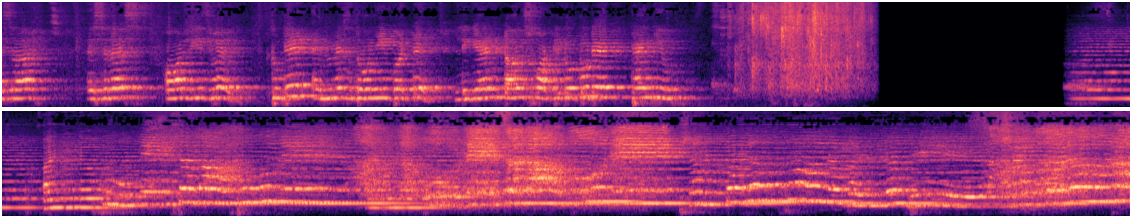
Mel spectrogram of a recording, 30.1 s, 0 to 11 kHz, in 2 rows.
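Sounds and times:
girls chanting into microphones: 0:16.9 - 0:25.0, 0:27.2 - 0:30.0.

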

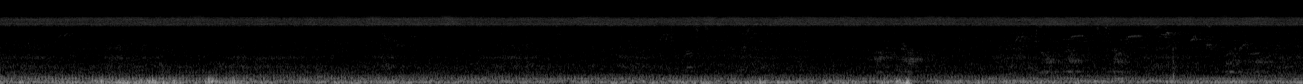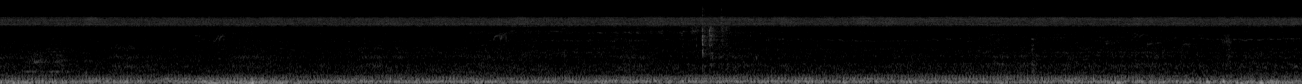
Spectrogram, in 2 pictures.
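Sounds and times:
low rumbling noise: 0:00.0 - 0:18.2
insect chorus: 0:00.0 - 0:26.0.

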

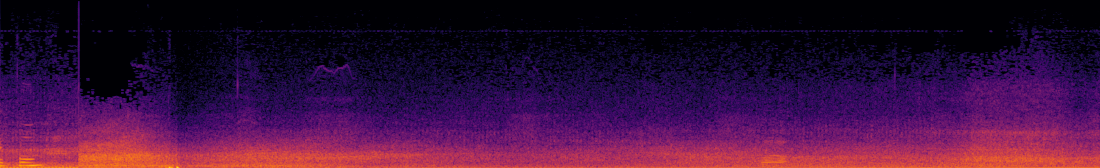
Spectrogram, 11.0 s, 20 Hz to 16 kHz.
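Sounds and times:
low rumble: 0:00.4 - 0:04.2
rush of noise with low thump: 0:00.8 - 0:02.9.

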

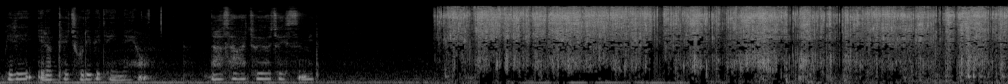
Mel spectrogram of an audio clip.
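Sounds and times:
plastic bag crinkling: 0:04.4 - 0:10.0.

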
